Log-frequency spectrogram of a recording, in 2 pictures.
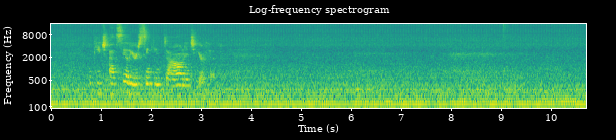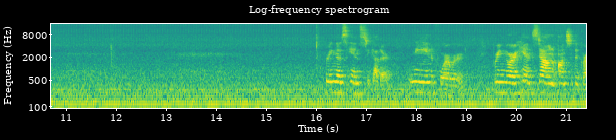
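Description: Electric fans hum steadily.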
